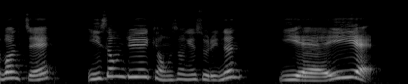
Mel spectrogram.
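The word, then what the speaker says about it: 爷爷: 자, 발음은 예로 발음을 해보도록 할게요. 예, 예.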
